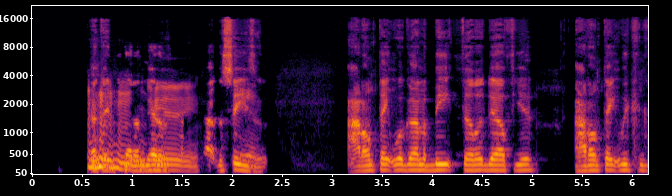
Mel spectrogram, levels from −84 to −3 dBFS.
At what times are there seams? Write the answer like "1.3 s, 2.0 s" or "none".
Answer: 3.0 s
